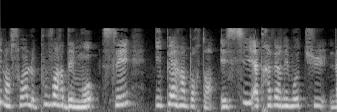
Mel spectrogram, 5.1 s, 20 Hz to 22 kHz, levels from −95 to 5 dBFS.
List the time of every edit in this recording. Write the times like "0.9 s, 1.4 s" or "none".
1.5 s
